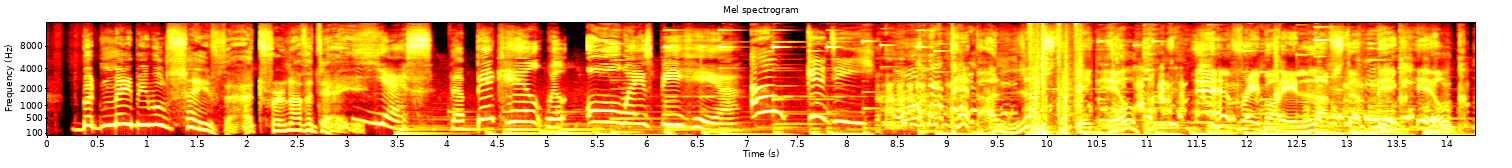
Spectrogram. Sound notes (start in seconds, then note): 8.2 laughing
